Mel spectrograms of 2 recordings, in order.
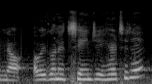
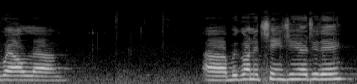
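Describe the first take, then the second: First: It sounds eager and willing. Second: It sounds hesitant and reluctant.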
